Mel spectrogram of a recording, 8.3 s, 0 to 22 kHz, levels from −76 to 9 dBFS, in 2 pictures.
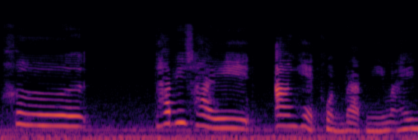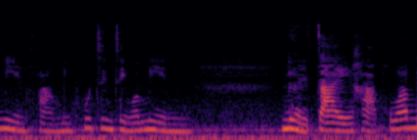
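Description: From start to finish the speech carries heavy damage from HE-AAC compression, likely at a very low bitrate that fits about 16 kbps. Only the lower spectrum is properly coded. The treble is rebuilt by copying lower bands upward and shaping them with a coarse envelope, so its harmonics don't line up with those beneath. S sounds come out gritty, metallic and lispy. A spectrogram shows a hard ceiling at 11.8 kHz, with smeared, repeated-looking texture above the crossover.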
